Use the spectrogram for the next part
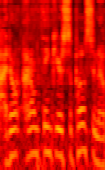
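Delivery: usual speaking voice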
